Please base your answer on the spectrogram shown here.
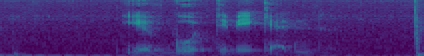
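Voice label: "kiddin", slang; Ah huvnae seen ye aboot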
